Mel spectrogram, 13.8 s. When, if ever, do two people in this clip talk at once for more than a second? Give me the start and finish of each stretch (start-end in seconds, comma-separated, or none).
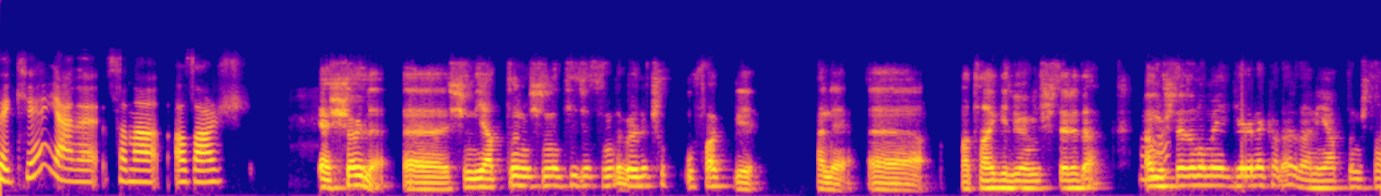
none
